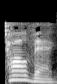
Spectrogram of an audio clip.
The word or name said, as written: thalweg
